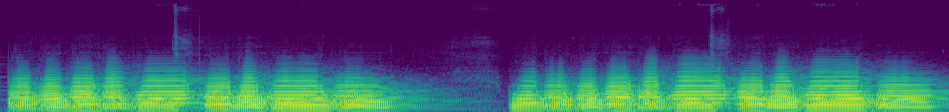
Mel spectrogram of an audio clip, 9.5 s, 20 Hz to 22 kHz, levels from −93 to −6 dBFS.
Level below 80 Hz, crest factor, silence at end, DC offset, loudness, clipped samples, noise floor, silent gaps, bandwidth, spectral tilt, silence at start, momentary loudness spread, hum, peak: -34 dBFS; 14 dB; 0 s; under 0.1%; -16 LUFS; under 0.1%; -53 dBFS; none; 3.5 kHz; -12 dB/octave; 0.1 s; 5 LU; none; -2 dBFS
